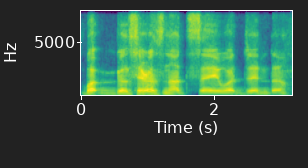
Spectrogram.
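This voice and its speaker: Slow, lively woman live-streamer. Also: rumbling low, creaky. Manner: chatty, answers comments aloud, laughs often. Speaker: livestream host reading viewer comments. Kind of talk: casual live-stream chat.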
